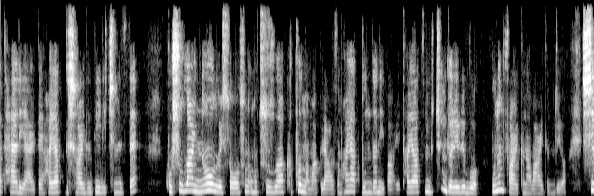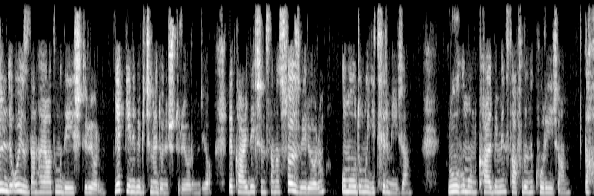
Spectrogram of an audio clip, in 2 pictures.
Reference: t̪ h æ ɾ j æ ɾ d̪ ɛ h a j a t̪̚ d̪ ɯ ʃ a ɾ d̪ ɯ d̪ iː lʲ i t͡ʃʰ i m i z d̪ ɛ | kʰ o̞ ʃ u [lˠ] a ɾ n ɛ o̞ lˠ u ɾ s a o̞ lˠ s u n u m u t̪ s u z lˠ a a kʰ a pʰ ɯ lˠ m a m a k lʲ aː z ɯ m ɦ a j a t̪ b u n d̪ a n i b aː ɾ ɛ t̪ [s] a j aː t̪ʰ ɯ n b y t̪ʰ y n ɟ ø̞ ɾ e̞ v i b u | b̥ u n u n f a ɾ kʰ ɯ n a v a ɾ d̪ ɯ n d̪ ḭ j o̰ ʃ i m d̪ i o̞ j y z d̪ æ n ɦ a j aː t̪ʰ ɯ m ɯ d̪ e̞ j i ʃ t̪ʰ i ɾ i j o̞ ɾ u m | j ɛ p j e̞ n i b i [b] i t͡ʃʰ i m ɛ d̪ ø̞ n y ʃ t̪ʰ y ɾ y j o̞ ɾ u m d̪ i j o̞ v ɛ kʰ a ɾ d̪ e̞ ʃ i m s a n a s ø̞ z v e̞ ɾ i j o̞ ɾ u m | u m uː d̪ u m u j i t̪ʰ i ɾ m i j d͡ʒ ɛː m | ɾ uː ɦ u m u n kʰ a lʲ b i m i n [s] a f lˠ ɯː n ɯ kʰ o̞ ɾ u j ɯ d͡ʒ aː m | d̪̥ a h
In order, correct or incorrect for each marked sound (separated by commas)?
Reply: incorrect, incorrect, correct, correct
